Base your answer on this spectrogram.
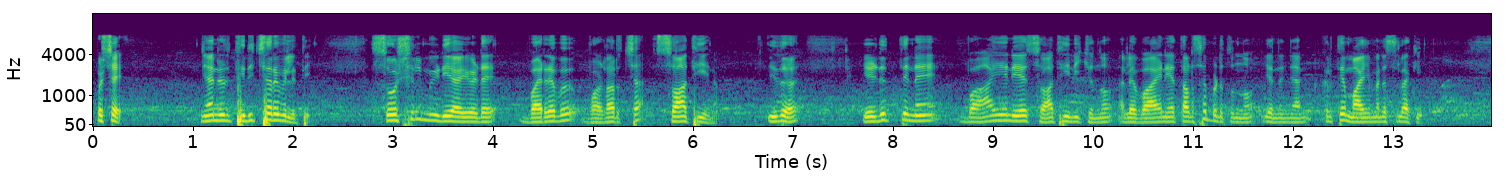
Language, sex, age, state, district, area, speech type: Malayalam, male, 60+, Kerala, Kottayam, rural, spontaneous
